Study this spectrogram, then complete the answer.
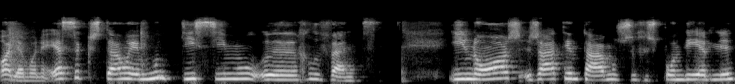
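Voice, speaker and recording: With a European Portuguese accent, a woman at a high pitch speaks at a very slow pace with ordinary pitch variation. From Portugal. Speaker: psychologist researcher. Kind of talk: online interview. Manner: hesitant with many fillers.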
